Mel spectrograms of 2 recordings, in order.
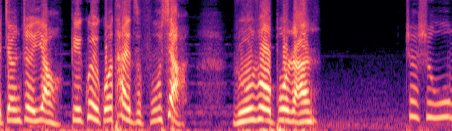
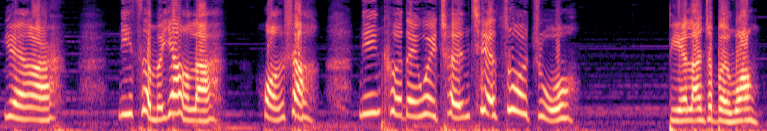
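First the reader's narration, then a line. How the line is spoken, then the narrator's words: Grief-stricken voice. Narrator (Chinese): 皇后的声音满含悲痛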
